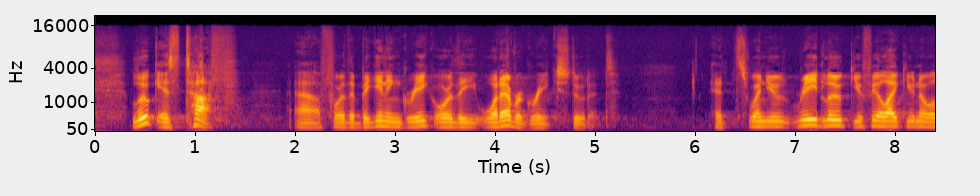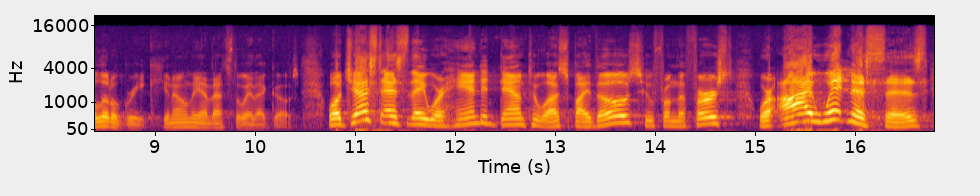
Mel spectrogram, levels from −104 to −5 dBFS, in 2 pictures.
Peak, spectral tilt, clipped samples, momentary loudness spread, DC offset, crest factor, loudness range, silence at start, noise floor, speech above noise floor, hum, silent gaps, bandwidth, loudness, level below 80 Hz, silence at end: -2 dBFS; -3.5 dB/octave; under 0.1%; 20 LU; under 0.1%; 18 dB; 10 LU; 0 s; -61 dBFS; 41 dB; none; none; 16 kHz; -19 LUFS; -60 dBFS; 0.1 s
